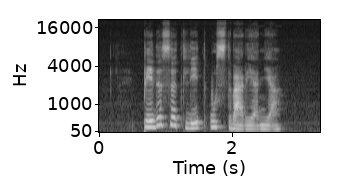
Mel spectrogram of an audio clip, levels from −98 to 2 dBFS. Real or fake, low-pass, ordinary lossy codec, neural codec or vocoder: real; none; none; none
